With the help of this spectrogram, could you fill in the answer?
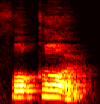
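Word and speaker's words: Foucault: Okay, इसको देखने वाले सबसे पहले थे फौकॉल्ट, नाम थोड़ा सा अजीब है, इट्स प्रोनाउंस्ड एज फौकॉल्ट।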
